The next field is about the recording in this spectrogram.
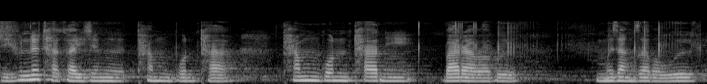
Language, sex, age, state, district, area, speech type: Bodo, female, 45-60, Assam, Kokrajhar, rural, spontaneous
